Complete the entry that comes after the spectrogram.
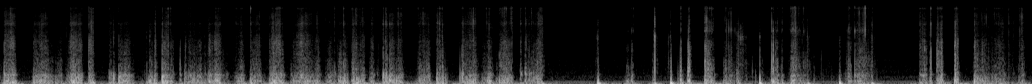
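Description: A thin wooden ear pick, held in long-nailed fingers, scratches the metal mesh capsules of a small hollow X-Y stereo microphone. Dense, scraping scratches give way to sparser, sharper clicks and rasps, all heavy in low rumble with very little high content. Each stroke dies away almost instantly.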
